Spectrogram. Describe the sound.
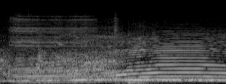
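Cows moo as they come out through gates to drink at a well. One long, continuous low moo has a rich harmonic tone, and its pitch rises in the second half before it holds loud to the end.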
